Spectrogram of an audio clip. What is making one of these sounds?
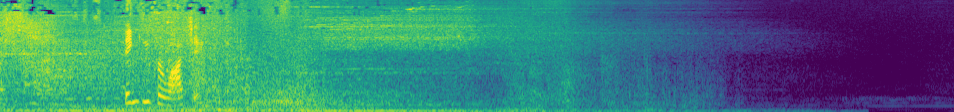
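A victory fanfare swells and fades out.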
